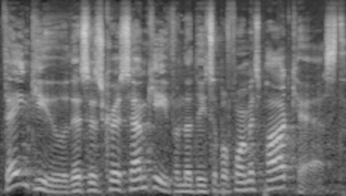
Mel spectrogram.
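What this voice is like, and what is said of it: Put-on radio announcer voice. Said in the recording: “That was like my radio voice. It's not as good as yours.”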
